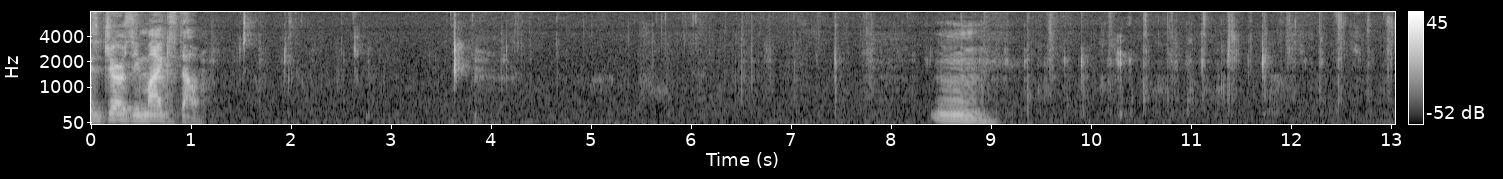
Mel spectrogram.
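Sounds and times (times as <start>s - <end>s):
person biting and chewing sandwich: 3.6s - 13.0s.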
